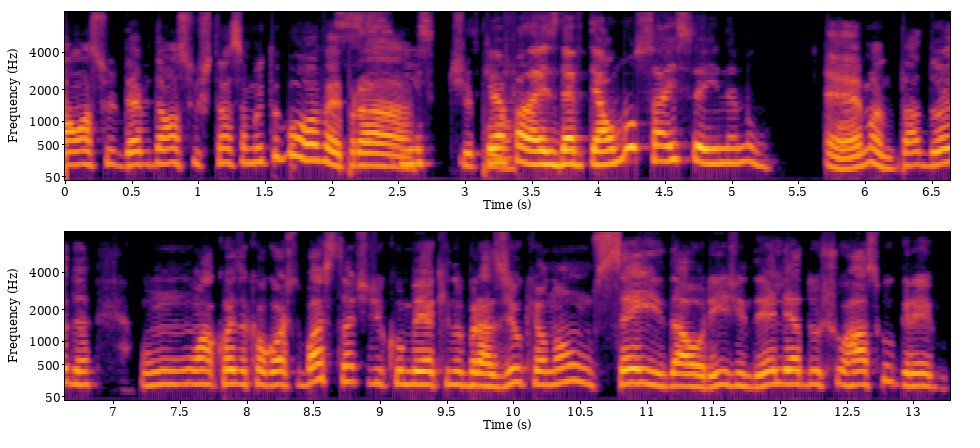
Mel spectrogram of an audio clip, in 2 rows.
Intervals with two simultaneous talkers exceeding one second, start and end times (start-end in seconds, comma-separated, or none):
2.0-3.4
